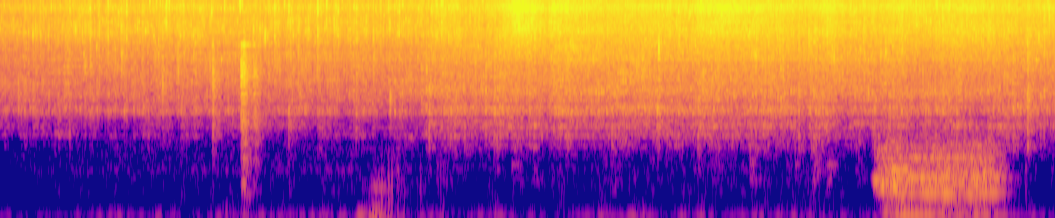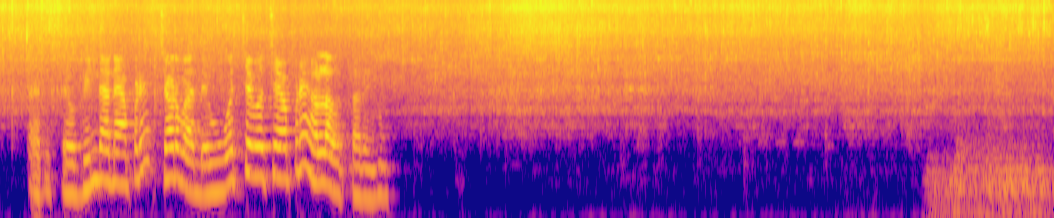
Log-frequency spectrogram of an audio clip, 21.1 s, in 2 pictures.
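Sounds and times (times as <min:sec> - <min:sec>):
okra sizzling in oil: 0:00.0 - 0:21.0
spatula stirring in pan: 0:04.9 - 0:10.4.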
